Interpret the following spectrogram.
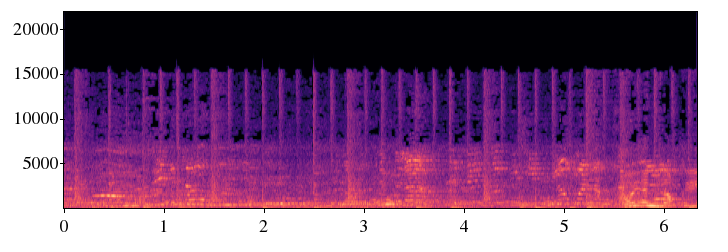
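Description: Children's voices and chatter over background music with a beat.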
